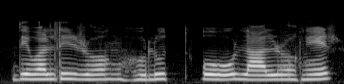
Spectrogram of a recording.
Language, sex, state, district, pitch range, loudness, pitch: Bengali, female, West Bengal, Alipurduar, 225-240 Hz, -15 LUFS, 235 Hz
